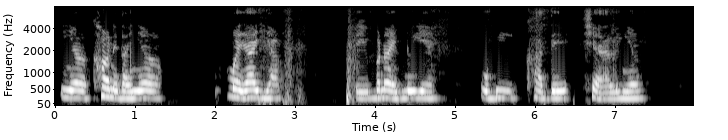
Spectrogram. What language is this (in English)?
Dogri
